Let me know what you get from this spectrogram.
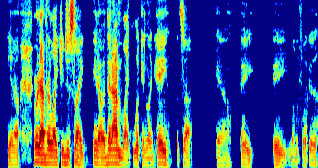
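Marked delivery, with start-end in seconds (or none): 3.1-6.4 hushed, low, very quiet, unfriendly and menacing. Speaker on camera showing how not to greet someone: unfriendly greeting. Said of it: "that's not exactly a good friend signal".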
